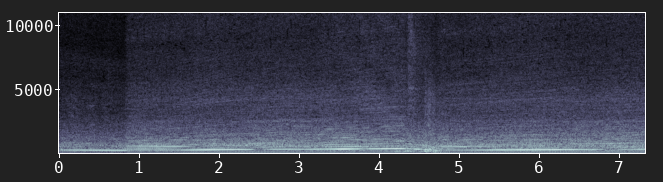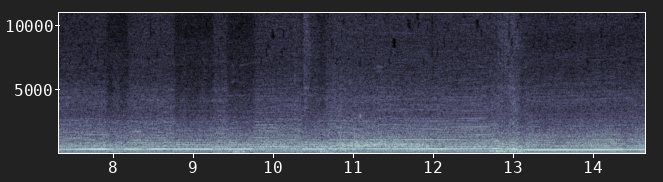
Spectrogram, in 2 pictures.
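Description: A car engine roars steadily, its pitch rising as it revs and dropping sharply at each gear change.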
